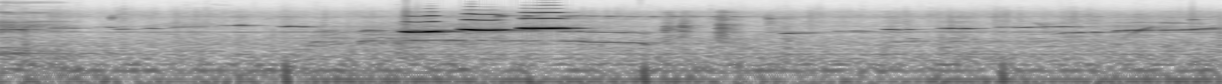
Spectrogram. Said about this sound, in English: Oh, There's a lot of people whistling. or no, is it? No, I think it's birds repeating. Oh yeah, he's talking to birds.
